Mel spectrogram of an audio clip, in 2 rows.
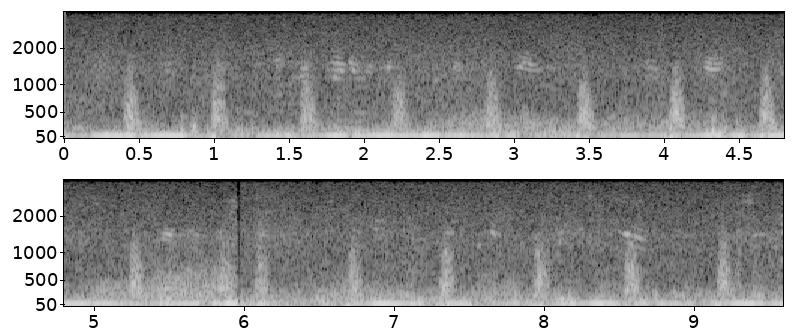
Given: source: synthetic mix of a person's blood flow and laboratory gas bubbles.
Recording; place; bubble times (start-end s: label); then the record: Doppler ultrasound of blood flow; subclavian vein
no bubbles
From the record:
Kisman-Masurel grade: 000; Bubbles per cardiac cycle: 0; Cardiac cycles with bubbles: 0%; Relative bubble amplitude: no bubbles discernible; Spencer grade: 0 (complete lack of bubble signals)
